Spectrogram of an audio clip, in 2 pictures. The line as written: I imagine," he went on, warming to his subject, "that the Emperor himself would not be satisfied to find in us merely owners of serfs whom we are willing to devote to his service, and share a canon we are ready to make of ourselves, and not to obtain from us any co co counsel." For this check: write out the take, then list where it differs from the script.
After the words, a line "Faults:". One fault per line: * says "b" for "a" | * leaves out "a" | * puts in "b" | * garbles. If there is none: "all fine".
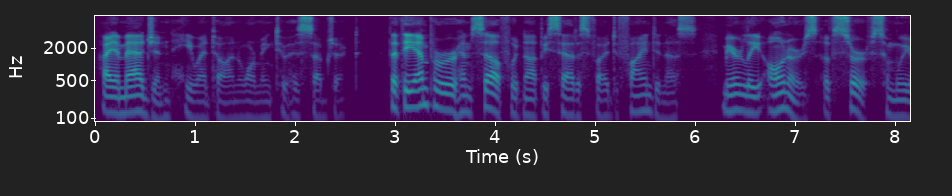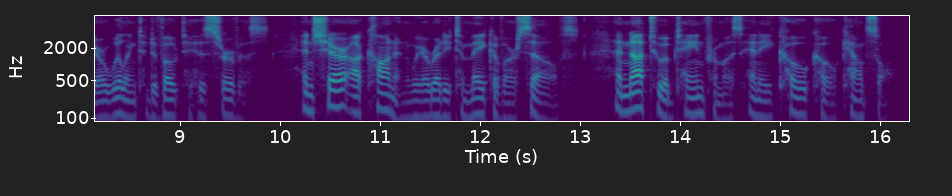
I imagine," he went on, warming to his subject, "that the Emperor himself would not be satisfied to find in us merely owners of serfs whom we are willing to devote to his service, and share a canon we are ready to make of ourselves, and not to obtain from us any co co counsel."
Faults:
all fine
